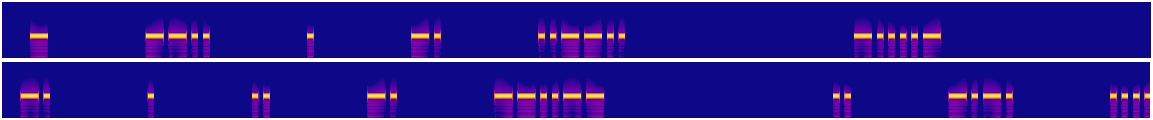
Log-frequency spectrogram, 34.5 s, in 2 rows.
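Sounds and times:
morse code beeps at tempo 25: 0.4 - 0.7, 2.2 - 3.1, 6.2 - 6.6, 8.0 - 9.4, 12.8 - 14.1, 17.5 - 18.0, 21.1 - 21.3, 22.7 - 23.1, 24.6 - 26.3, 29.7 - 30.0, 31.4 - 32.4, 33.9 - 34.4.

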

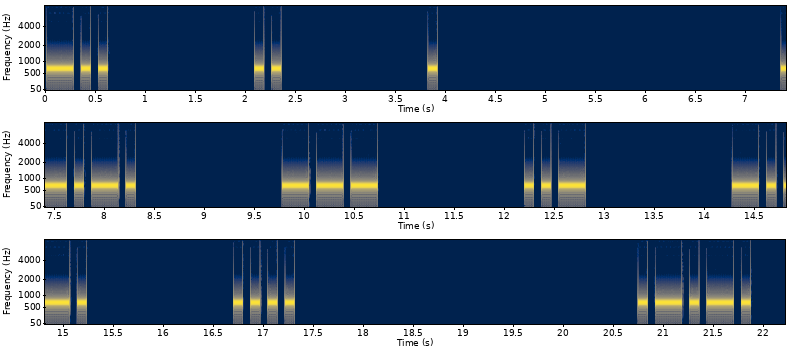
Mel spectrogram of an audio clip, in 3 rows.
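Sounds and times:
CW Morse code beeps: 0.0 - 0.6, 2.1 - 2.4, 7.4 - 8.4, 9.8 - 10.8, 12.2 - 12.8, 14.3 - 15.3, 16.7 - 17.4, 20.8 - 21.9.

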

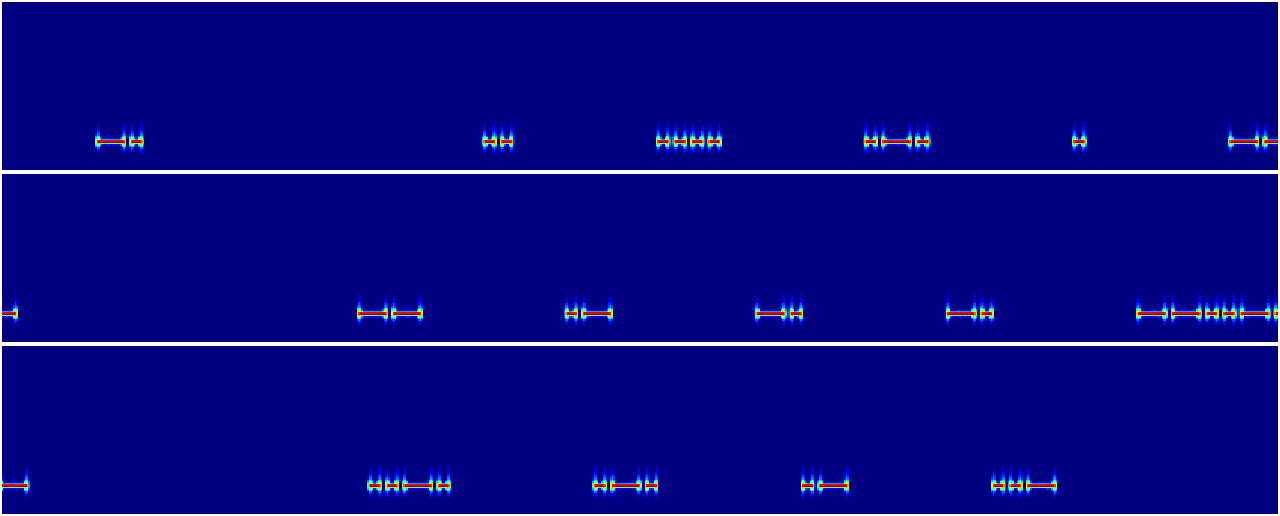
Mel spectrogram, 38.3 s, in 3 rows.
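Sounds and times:
CW Morse code at tempo 70: 1.0 - 1.4, 4.8 - 5.1, 6.7 - 7.2, 8.8 - 9.3, 12.3 - 12.9, 16.4 - 17.0, 18.4 - 18.9, 20.3 - 20.7, 22.2 - 22.7, 24.2 - 25.8, 29.2 - 30.0, 31.5 - 32.1, 33.6 - 34.0, 35.4 - 36.1.

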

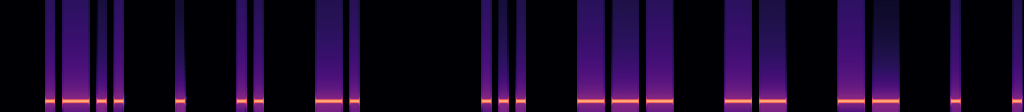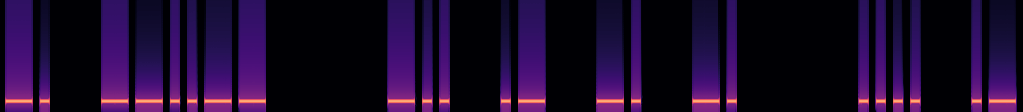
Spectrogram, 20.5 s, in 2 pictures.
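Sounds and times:
morse code CW: 0.6 - 3.6, 4.8 - 9.6, 10.2 - 13.0, 14.1 - 14.7, 15.3 - 17.6, 18.8 - 20.4.

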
